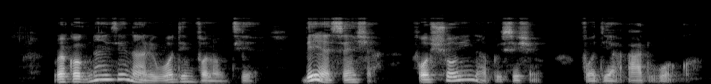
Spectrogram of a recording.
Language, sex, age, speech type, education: Nigerian Pidgin, male, 30-45, spontaneous, tertiary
